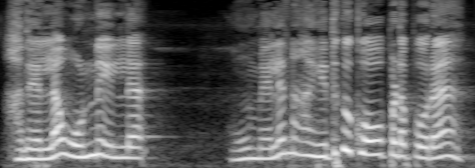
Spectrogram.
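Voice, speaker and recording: A man voices a warm-hearted old father-in-law, gentle, high-pitched for a man. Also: normal speed, close to an everyday voice. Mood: reassuring. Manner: gentle, reassuring. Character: kind elderly father-in-law, gentle and protective.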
